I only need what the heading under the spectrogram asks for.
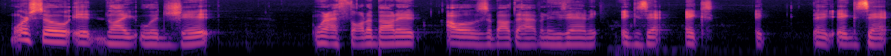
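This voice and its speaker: A man's voice: mid-range voice, dry recording. A nineteen-year-old man telling a casual storytime into his microphone at home, rambling with lots of restarts and slang. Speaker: vlogger. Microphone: new desk microphone.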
